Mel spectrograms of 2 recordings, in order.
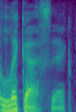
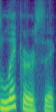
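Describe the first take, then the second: First: The first word ends without an R sound. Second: The first word ends with a hard R sound. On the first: "It's not Licka Sick" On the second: "I say it with like the hard R"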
